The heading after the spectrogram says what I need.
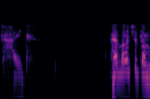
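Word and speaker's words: Haidt: i d t it's his last name let's pronounce height i had lunch with him once at a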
